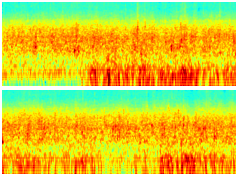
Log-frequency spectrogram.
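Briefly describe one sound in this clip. Water rushes and roars steadily.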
